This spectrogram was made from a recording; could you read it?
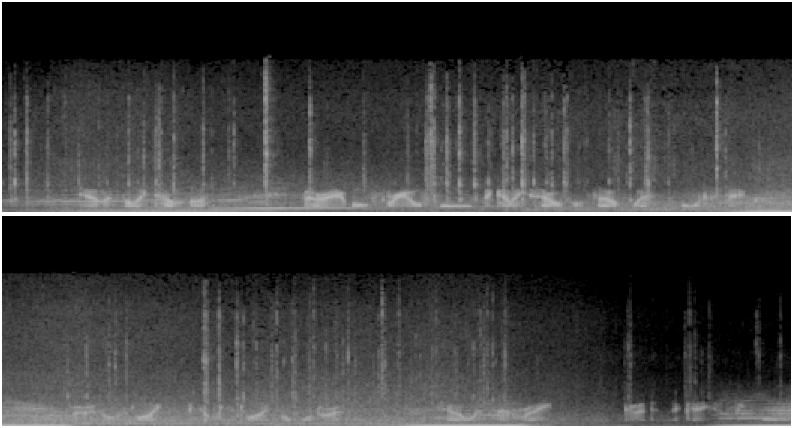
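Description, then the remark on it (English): Several low, drawn-out whale moans that bend up and down in pitch, layered under a busy patter of keyboard clicks and an indistinct speaking voice, a blend of sounds played on the Ambiphone ambient noise generator website. “So should the specific mood that you need require a blend of, say, whale noises, clattering keyboards, and the shipping forecast, then Ambiphone can serve that up.”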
